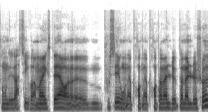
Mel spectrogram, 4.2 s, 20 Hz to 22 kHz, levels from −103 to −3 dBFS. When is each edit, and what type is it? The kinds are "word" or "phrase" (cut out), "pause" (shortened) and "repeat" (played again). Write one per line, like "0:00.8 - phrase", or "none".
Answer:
0:02.8 - repeat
